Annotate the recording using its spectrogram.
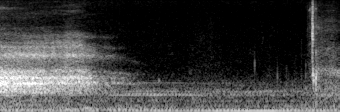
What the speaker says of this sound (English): exhale through the mouth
